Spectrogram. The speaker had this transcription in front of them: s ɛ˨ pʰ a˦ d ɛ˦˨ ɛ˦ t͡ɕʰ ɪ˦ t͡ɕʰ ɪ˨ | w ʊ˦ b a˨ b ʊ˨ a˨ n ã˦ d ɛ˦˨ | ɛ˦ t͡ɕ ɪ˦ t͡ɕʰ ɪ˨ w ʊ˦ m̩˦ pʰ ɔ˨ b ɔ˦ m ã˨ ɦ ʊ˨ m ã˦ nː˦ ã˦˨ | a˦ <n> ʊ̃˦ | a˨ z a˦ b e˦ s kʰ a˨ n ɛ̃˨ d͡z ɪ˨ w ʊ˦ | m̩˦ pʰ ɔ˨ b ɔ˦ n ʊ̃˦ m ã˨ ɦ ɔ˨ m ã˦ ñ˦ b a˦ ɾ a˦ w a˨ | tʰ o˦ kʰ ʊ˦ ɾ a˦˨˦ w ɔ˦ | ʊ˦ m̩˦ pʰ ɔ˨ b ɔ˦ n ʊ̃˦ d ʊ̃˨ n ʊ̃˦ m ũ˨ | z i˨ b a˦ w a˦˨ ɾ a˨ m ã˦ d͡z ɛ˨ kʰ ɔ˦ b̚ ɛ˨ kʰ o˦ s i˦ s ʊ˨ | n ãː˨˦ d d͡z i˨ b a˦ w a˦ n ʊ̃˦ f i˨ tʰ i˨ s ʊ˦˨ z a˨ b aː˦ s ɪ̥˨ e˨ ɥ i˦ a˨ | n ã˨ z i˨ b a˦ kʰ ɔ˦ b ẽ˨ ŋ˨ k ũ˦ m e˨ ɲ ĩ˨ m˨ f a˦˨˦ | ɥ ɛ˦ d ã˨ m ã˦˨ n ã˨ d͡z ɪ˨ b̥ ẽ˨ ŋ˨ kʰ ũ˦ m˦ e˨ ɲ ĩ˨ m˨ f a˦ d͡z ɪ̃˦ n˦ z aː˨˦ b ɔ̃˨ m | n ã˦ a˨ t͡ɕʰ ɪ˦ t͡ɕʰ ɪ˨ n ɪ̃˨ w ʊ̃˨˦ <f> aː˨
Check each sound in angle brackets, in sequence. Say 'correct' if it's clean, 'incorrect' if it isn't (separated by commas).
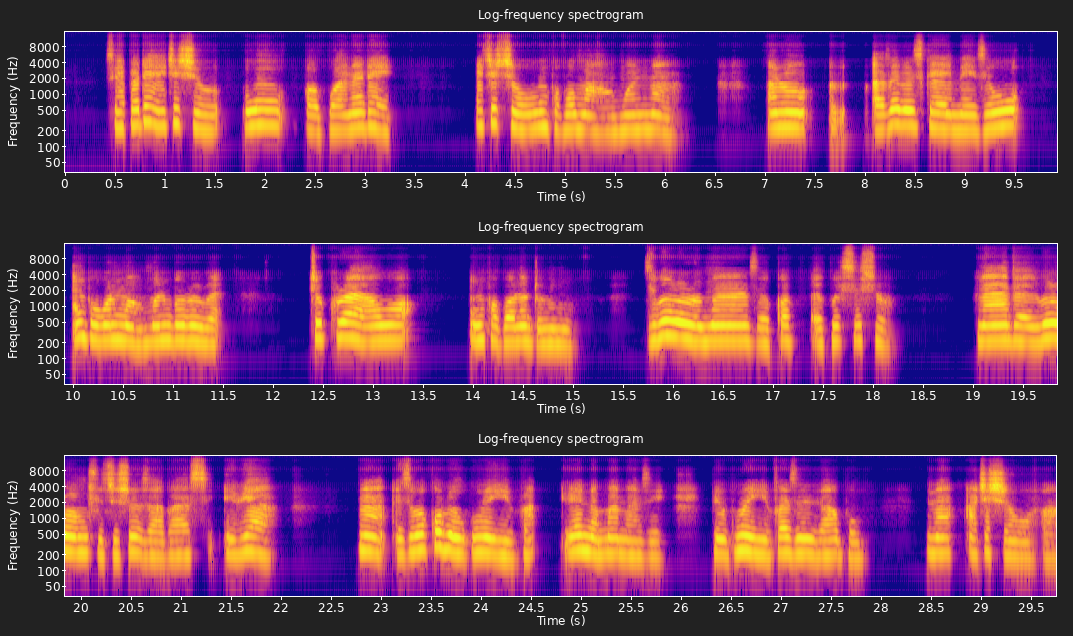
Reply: correct, correct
